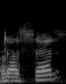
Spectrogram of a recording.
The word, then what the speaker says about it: Tsar: Tsar and এটা উচ্চারণটা জার হবে। Tsar হ্যাঁ, Jar.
